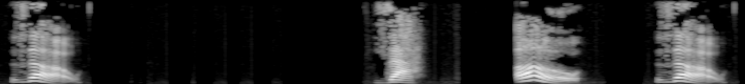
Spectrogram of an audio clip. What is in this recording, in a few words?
"though", English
